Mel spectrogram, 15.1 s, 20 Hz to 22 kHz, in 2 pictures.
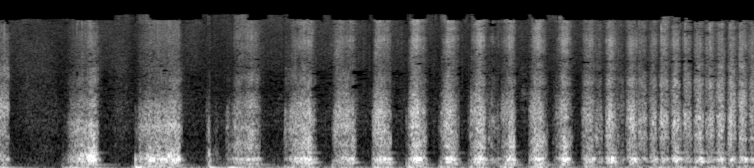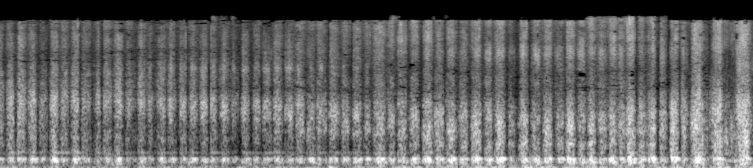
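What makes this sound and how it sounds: Long manicured nails of both hands scratch fast at a black foam windscreen on a desktop microphone. Short, separate rasping bursts come first, then merge into a dense, continuous scratching texture with a steady low-mid tone around 250 Hz and little high-end content.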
